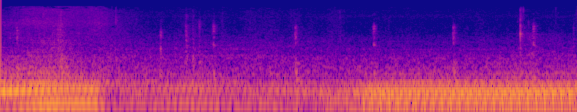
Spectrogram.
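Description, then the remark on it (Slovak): A grey car's engine revs loudly, its deep throaty drone dipping after a brief burst, then climbing back to a sustained higher rev. No voices are heard. “Ako lepšie reakcie na plyn to má, keď máš Cupra režim alebo Sport.”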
